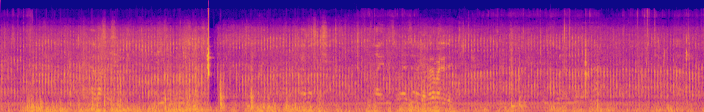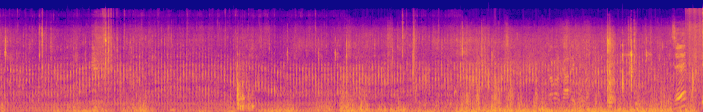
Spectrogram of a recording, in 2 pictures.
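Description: A boat's engine running with a steady low rumble, with men's voices faintly talking now and then.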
